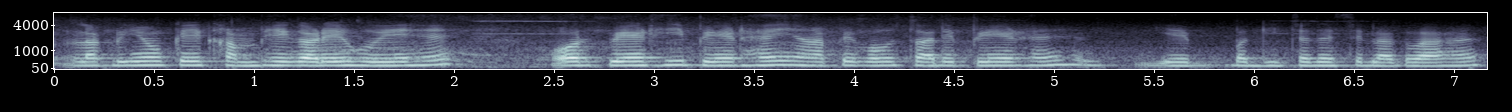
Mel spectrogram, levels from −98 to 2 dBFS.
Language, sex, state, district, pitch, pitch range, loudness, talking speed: Hindi, female, Odisha, Malkangiri, 200 Hz, 195-210 Hz, -19 LUFS, 190 wpm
